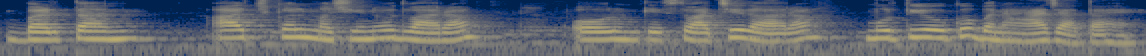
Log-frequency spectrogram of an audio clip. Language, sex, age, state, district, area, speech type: Hindi, female, 18-30, Madhya Pradesh, Bhopal, urban, spontaneous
